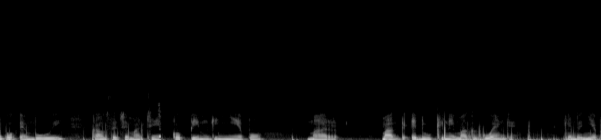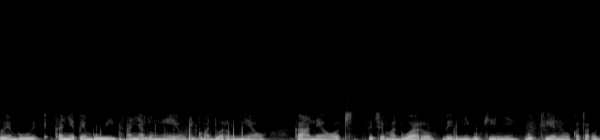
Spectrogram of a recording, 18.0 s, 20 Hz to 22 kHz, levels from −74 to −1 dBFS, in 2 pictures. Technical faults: damaged data in a compressed stream

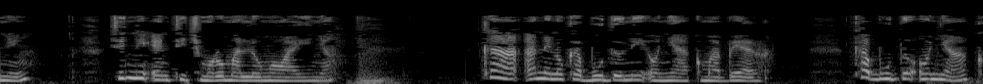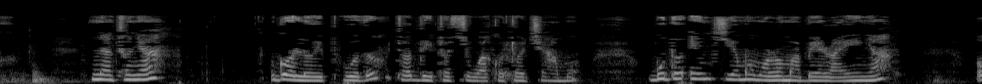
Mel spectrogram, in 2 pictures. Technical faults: WMA compression; pre-echo

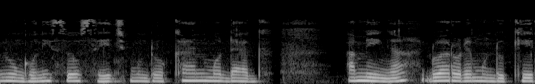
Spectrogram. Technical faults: MP3 compression

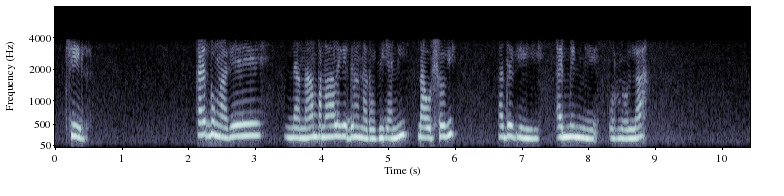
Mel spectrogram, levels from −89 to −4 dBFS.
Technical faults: gain pumping; G.729 codec; VoIP packet loss concealed by the speech codec

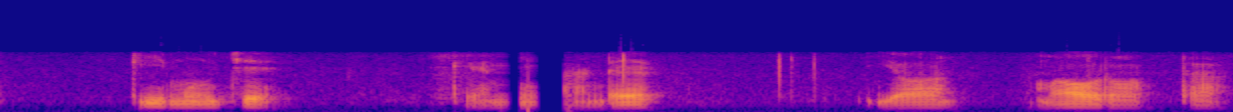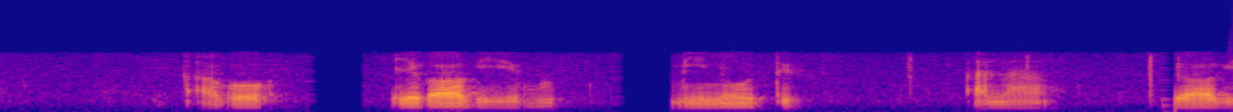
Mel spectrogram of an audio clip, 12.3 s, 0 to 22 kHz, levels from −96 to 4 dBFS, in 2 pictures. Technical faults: packet loss with pitch repetition

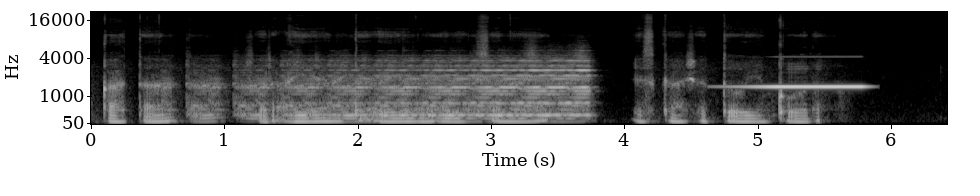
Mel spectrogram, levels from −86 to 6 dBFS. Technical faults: feedback echo between two devices; loudspeaker feedback squeal

